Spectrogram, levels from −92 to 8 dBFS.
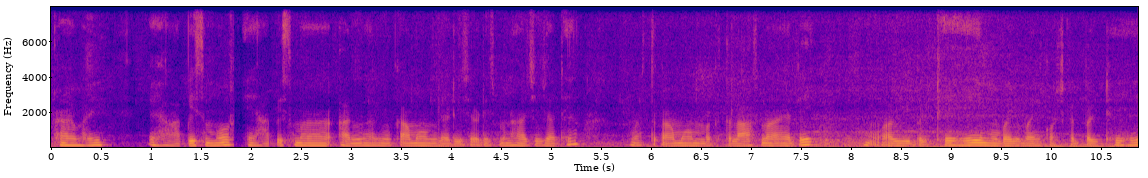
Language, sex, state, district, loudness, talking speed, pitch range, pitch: Chhattisgarhi, male, Chhattisgarh, Bilaspur, -25 LUFS, 130 wpm, 115-130 Hz, 125 Hz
